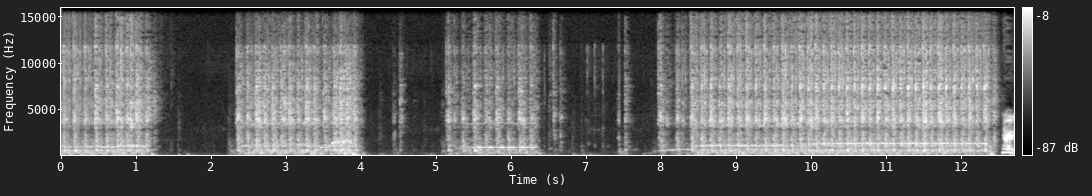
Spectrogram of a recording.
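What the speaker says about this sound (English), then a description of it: "I'm just sewing a 1/4 inch seam allowance" Brother SE700 sewing machine stitching a quarter-inch seam on a zipper headband, a steady whirring hum in several long runs separated by brief silent stops, the final run longest.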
